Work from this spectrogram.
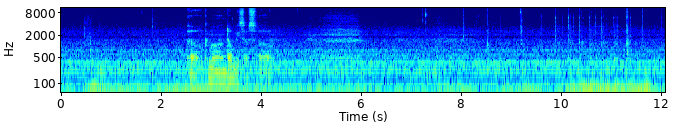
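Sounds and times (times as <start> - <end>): keyboard and mouse clicking: 7.2 - 7.4, 8.3 - 12.0.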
